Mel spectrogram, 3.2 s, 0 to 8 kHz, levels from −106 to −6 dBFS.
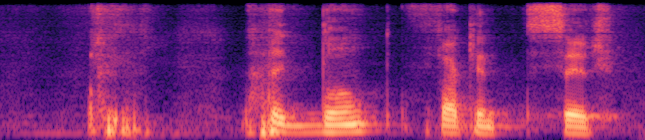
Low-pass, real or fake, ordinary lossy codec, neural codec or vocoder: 7.2 kHz; fake; none; codec, 44.1 kHz, 2.6 kbps, DAC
